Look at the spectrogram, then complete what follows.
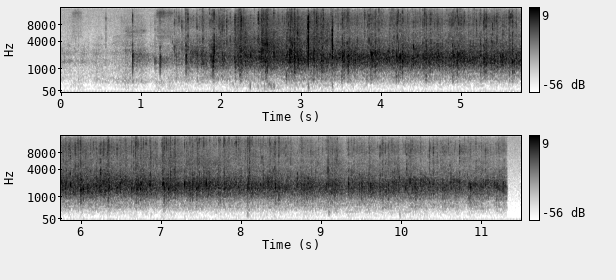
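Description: Audience applauding: many hands clapping, swelling from about a second in and holding steady, then stopping abruptly near the end.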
